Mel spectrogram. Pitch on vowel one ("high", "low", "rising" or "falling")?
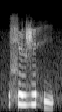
high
